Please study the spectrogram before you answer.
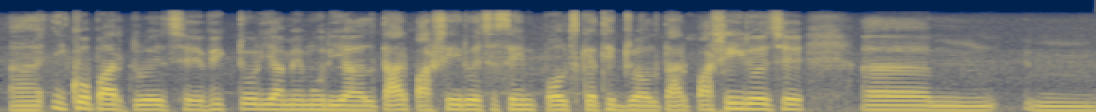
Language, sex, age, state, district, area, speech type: Bengali, male, 18-30, West Bengal, Howrah, urban, spontaneous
